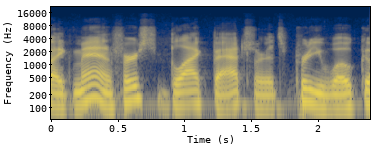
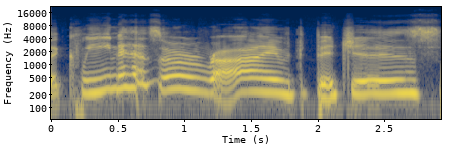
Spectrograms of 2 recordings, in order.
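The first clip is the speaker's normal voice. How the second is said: play-acted very high, self-conscious, hesitant, drawn-out voice; 11 semitones higher than usual. Retelling how she said her line on entering: imitating an unconfident line. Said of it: "how unconfidently she said that".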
